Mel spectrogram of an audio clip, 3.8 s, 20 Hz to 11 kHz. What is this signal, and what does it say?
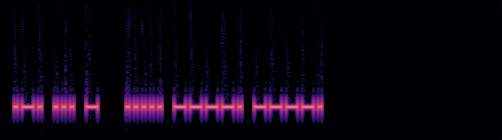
Morse code, heard as a keyed tone, about 40 wpm, 700 Hz. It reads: RST 599
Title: Practice QSO - Exchange 1 - Beginning - 40wpm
